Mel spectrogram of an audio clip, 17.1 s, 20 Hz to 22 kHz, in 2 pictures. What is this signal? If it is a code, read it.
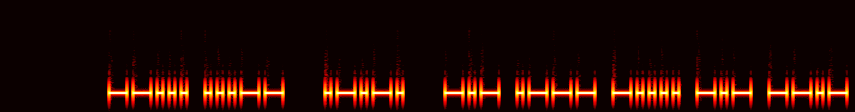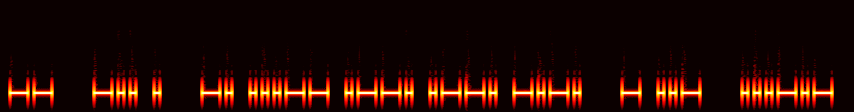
Morse code, heard as a keyed tone, about 20 wpm, 700 Hz. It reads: 73 <AR> KJ6KQM DE N3PPC TU <SK>
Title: K1USN SST QSO Practice 20wpm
